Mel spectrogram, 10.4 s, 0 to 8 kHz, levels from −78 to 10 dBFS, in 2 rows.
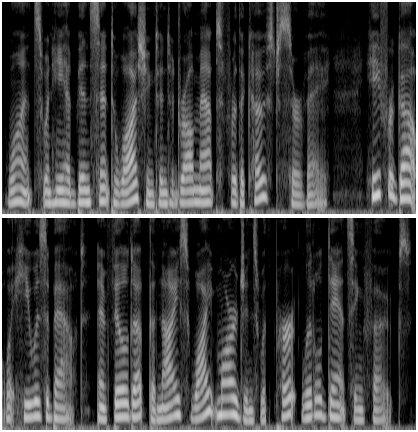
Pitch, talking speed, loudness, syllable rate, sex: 180 Hz, 190 wpm, -17 LUFS, 4.4 syllables/s, female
